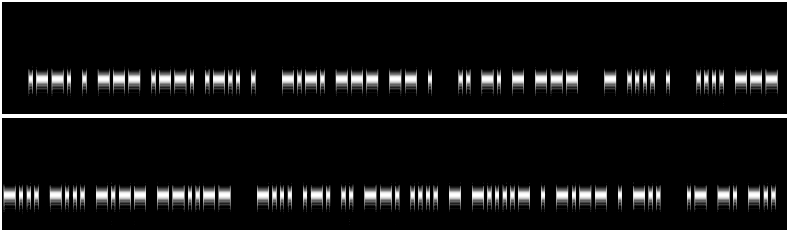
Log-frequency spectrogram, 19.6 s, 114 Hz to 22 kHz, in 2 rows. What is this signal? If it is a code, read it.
Morse code, heard as a keyed tone, about 25 wpm, 600 Hz. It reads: PEOPLE COME INTO THE HOBBY, BRIGHT-EYED AND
